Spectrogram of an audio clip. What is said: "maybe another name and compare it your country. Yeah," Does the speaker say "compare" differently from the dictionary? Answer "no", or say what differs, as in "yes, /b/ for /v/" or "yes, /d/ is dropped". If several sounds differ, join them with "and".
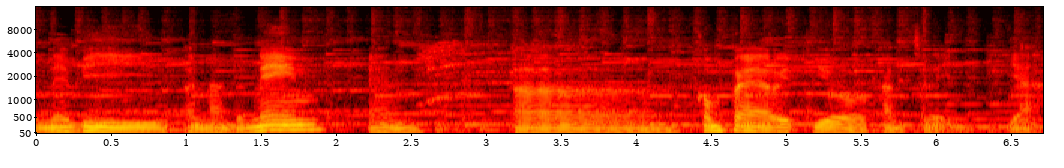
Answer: yes, /w/ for /ɹ/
